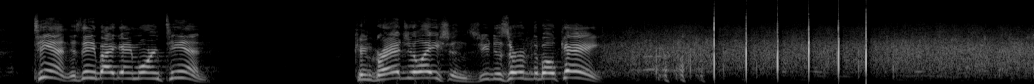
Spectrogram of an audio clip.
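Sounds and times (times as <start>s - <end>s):
speech: 0.4s - 2.2s, 3.6s - 7.0s
audience clapping: 6.0s - 10.3s.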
